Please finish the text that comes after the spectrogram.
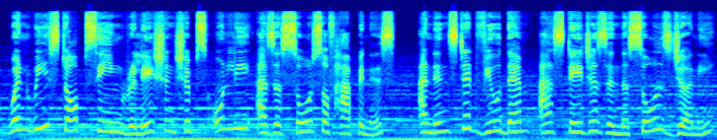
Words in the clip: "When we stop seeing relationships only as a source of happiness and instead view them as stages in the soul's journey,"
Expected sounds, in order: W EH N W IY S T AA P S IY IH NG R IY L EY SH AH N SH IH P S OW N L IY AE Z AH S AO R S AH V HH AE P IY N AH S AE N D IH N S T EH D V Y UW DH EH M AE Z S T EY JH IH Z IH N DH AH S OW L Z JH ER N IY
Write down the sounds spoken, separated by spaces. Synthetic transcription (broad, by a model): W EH N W IY S T AA P S IY IH NG R IY L EY SH AH N SH IH P S OW N L IY AE Z AH S AO R S AH V HH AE P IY N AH S AE N D IH N S T EH D V Y UW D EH M AE Z S T EY JH IH Z IH N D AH S OW L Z JH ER N IY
